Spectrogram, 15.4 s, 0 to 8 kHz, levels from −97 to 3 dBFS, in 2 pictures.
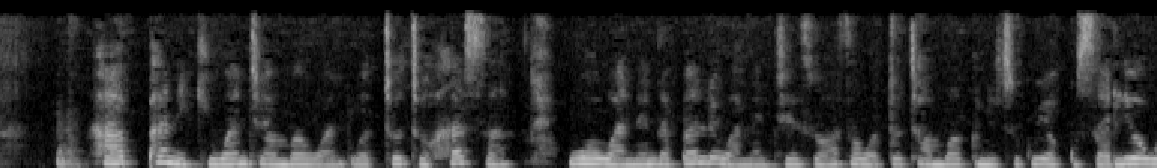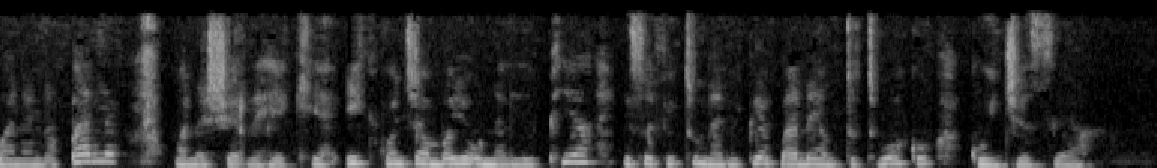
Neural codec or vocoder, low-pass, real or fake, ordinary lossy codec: none; 7.2 kHz; real; MP3, 48 kbps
